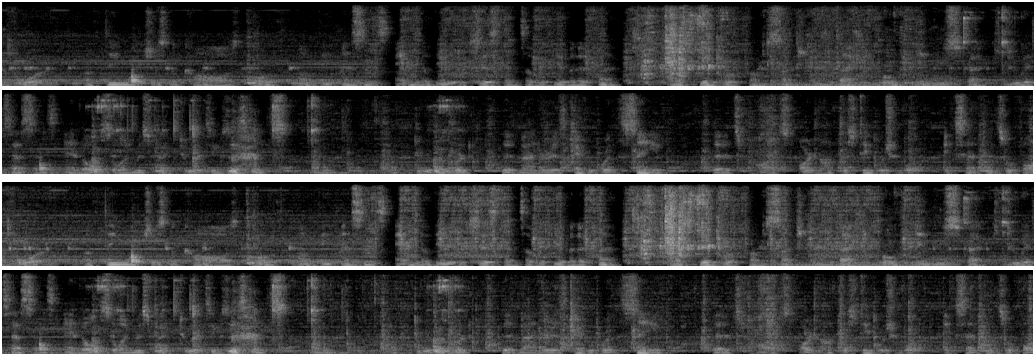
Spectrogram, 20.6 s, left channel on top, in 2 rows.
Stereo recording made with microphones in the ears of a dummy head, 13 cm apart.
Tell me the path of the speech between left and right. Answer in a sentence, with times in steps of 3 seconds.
In this clip you hear the speech on the right from 0 s, in the centre from 12 s and on the left from 15 s.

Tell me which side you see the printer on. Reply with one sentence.
In this clip you hear the printer on the right.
